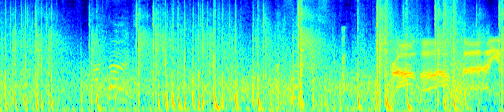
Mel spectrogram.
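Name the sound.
gunfire in a video game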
